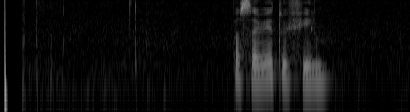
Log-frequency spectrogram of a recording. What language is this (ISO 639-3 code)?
rus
